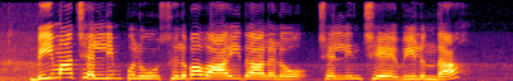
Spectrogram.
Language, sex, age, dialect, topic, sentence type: Telugu, female, 36-40, Central/Coastal, banking, question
